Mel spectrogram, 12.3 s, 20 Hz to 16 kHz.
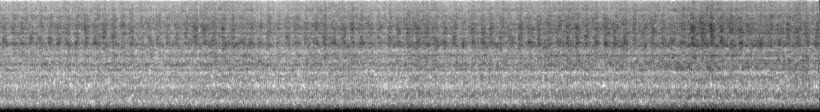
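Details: Ford Mustang with a rebuilt A9L mass air flow ECU (E9ZF-12A650-AA) on test after a no-start: the engine comes off high idle and settles to closed loop at about 800-900 RPM, a deep, steady V8 rumble with no misses or surging. Normal idle.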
